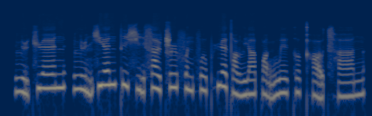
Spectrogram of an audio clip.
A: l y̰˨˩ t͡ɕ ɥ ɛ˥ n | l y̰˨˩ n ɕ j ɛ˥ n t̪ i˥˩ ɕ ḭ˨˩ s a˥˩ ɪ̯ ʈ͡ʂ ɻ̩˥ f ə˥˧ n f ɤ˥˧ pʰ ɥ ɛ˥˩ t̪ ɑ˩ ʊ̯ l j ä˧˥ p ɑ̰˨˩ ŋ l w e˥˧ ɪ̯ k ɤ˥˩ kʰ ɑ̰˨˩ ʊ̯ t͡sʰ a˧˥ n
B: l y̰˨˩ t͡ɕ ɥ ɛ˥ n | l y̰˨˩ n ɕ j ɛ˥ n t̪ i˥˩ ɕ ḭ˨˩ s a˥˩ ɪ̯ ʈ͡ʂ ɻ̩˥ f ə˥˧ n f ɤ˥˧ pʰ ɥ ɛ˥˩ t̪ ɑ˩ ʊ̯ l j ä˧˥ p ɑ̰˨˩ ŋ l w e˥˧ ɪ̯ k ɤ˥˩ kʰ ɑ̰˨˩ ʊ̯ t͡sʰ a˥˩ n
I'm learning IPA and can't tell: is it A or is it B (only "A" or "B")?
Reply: A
